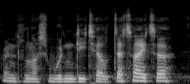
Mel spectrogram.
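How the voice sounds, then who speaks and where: A man with a bright, forceful voice at a middle pitch gives casual video game commentary. He is chatty and jokey, rambling along in an unscripted way. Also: steady tone, rapid-fire. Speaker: gaming YouTuber.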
